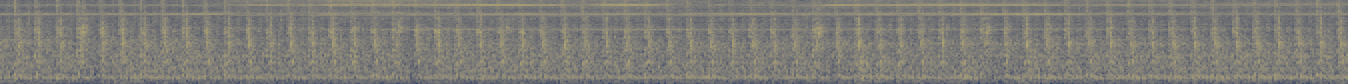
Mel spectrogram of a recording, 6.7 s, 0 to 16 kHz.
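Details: Candy Grand'O Vita GVC D91 CBB tumble dryer fitted with a universal washing machine motor: overspeeding drum bashes around, fast hard churning with irregular bashing about once a second, tearing the white plastic front swipe pieces.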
